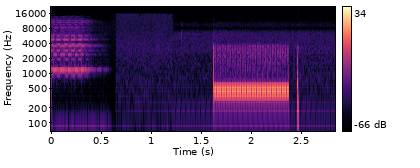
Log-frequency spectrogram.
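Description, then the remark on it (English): A single loud, steady electronic ring tone sounds on a phone line during an outgoing call for under a second, then cuts off with a short click as a woman answers the call. No one speaks. “I then call him, and his wife answers the phone.”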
